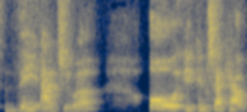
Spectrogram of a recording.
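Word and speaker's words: Theaudua: Instagram under the name the adua which is spelled uh so t h e a u d u a. So you don't pronounce my name how you spell it but it's the adua.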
